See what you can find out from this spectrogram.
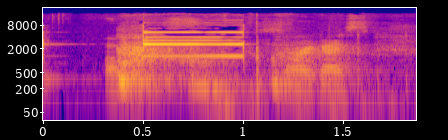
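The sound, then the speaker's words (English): Electronic alarm from a diabetic's blood sugar monitor: a short high beep, then a longer, steady, bright tone of about half a second that cuts off sharply. A voice briefly follows. “I'm a diabetic and that's an alarm. So I'm gonna silence that. I apologize, guys. I can't turn the ringer off on that. It means that my blood sugar's off, sorry.”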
